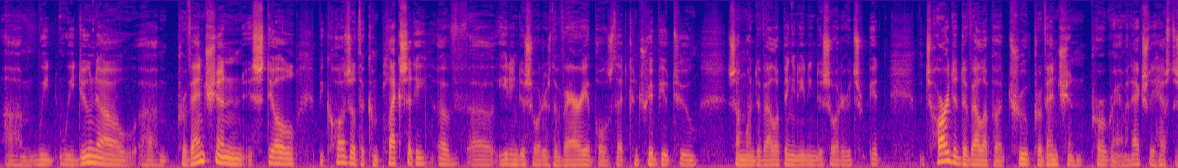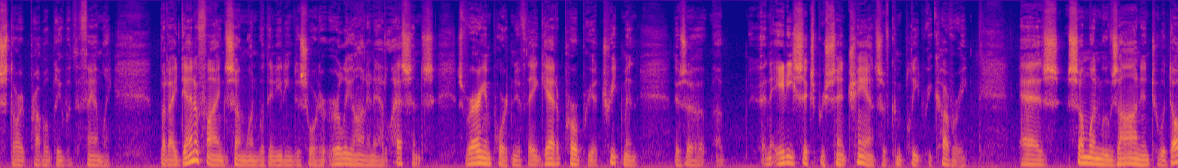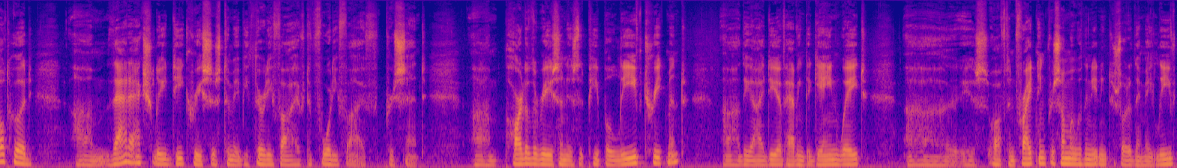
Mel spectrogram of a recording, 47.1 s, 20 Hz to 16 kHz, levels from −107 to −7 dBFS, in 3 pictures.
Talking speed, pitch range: 155 wpm, 95-115 Hz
